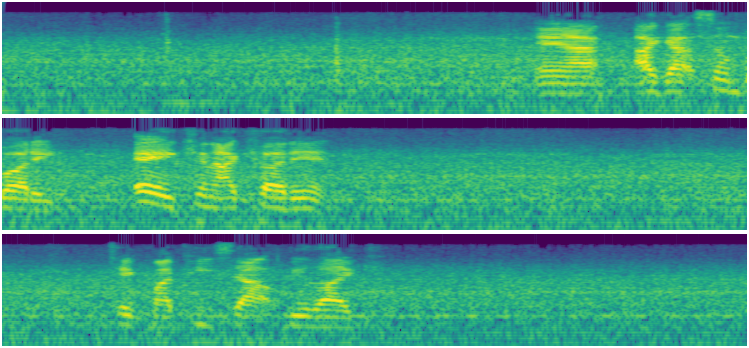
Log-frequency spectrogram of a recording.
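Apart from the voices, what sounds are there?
wind noise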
